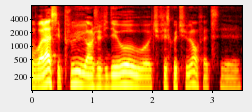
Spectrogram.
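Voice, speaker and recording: A man in a normal speaking voice, at medium pitch with ordinary variation and a moderate pace, on a very clean recording with a silent background. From France, Grenoble. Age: 20s. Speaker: former activist. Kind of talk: testimony. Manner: casual with many fillers.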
